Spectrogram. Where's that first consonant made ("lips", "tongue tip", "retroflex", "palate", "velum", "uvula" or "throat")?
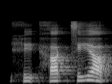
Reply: throat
